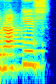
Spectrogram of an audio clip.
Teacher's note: इसमें राकेश शब्द में किसी भी प्रकार से नाक से हवा नहीं आ रही है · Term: निर्नुनासिक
